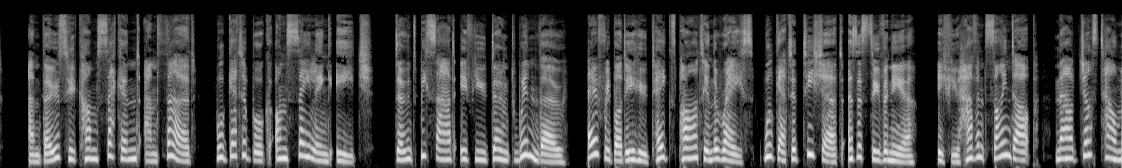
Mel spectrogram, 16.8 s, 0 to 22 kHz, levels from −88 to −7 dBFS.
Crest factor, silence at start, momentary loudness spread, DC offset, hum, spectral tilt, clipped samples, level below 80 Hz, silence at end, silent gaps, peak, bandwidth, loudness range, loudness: 14 dB; 0.45 s; 6 LU; under 0.1%; none; -4 dB/octave; under 0.1%; -64 dBFS; 0 s; 3.01-3.22 s, 5.68-5.90 s, 8.56-8.78 s, 13.77-14.01 s; -8 dBFS; 15.5 kHz; 2 LU; -21 LUFS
